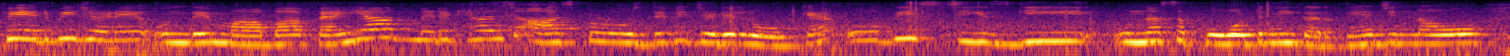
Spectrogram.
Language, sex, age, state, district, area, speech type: Dogri, female, 18-30, Jammu and Kashmir, Reasi, urban, spontaneous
